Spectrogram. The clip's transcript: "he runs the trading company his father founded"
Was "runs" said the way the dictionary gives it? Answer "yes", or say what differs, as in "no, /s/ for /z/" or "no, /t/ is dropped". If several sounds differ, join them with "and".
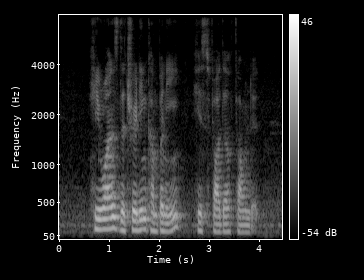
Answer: no, /w/ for /ɹ/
